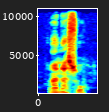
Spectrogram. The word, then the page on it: ana su: Wamesa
